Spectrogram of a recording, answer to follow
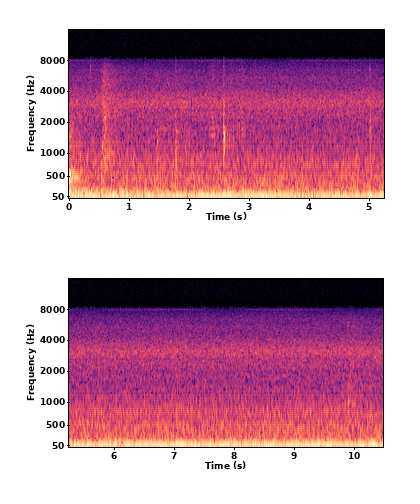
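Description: Quiet room tone: a low, steady hum with a few faint ticks.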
